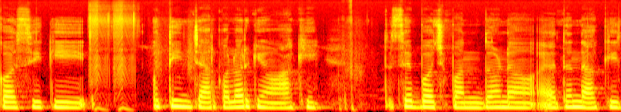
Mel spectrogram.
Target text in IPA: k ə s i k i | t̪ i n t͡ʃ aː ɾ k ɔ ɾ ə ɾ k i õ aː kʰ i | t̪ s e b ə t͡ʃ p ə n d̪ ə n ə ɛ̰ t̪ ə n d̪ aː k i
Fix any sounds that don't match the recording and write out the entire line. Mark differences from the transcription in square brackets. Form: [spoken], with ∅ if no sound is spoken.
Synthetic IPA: k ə s i k i | t̪ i n t͡ʃ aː ɾ k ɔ [l] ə ɾ k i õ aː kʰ i | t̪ s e b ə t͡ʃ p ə n d̪ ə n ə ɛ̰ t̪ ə n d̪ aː k i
